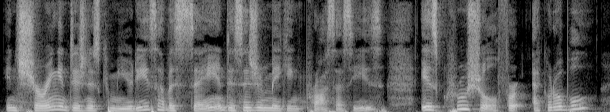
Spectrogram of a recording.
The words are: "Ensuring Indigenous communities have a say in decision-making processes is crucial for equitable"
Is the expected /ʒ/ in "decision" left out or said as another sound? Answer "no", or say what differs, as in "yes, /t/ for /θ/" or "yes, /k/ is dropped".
no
